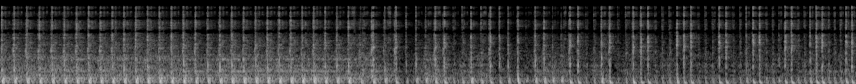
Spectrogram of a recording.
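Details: 1965 Cub Cadet 100 garden tractor, first start in years, only fix a power wire run to the coil positive: steady chugging single-cylinder beat about three pops per second, even and sustained; running normally.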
